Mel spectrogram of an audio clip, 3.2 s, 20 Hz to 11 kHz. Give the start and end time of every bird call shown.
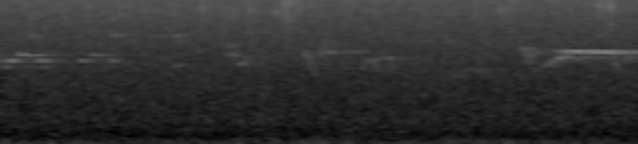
0.0s-0.9s: Hermit Thrush (Catharus guttatus)
1.4s-3.2s: Black-headed Grosbeak (Pheucticus melanocephalus)
2.3s-3.2s: Hermit Thrush (Catharus guttatus)

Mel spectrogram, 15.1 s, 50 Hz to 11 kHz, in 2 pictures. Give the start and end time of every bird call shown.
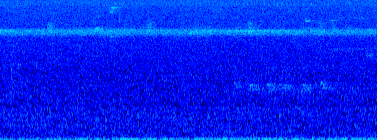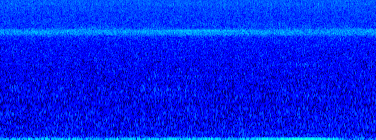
4.3s-6.7s: American Crow (Corvus brachyrhynchos)

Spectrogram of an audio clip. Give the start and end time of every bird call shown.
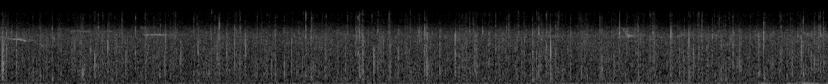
1.4s-1.7s: Warbling White-eye (Zosterops japonicus)

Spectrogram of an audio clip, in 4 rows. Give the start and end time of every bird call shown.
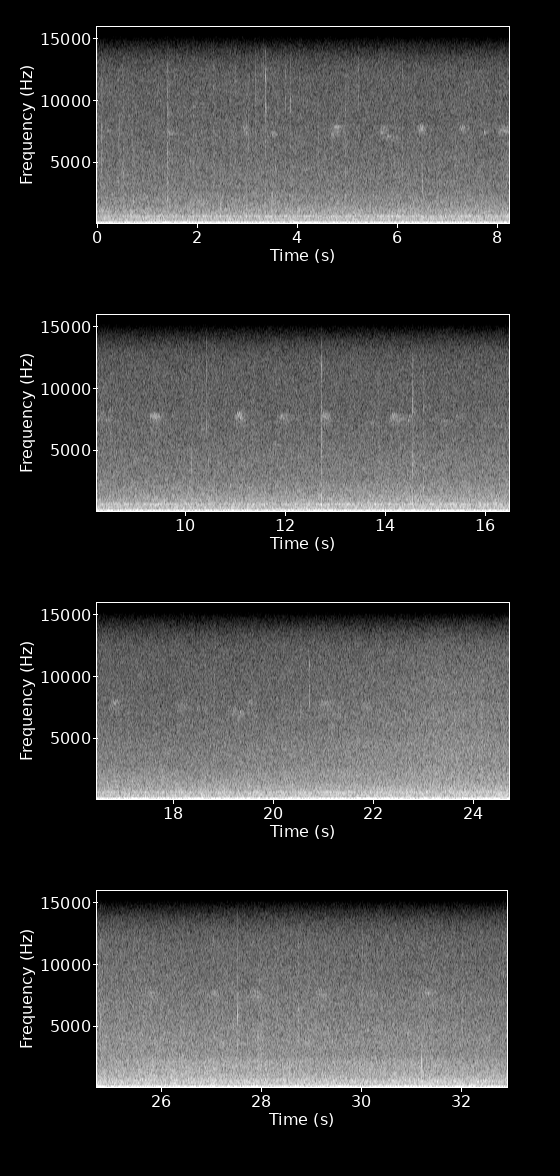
6.2s-14.2s: Golden-crowned Kinglet (Regulus satrapa)

